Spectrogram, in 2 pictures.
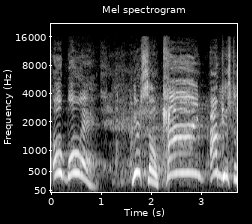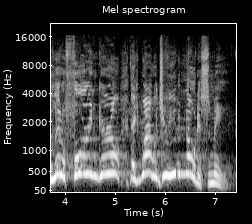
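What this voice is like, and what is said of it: Soft slow Southern drawl. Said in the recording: “in her softest, kindest voice, maybe a little slow southern draw, a southern Judah accent”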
